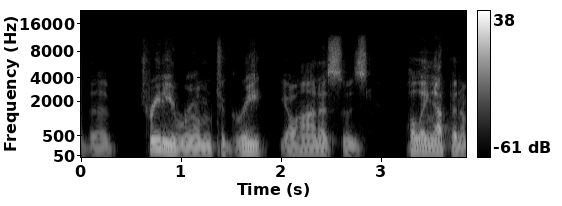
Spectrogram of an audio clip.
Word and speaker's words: Johannes: we're walking to the treaty room to greet Johannes who's pulling up in a motorcade any minute and on the walk Trump is saying so how do you pronounce this guy's name IO honest I said no no Johannes okay Johannes when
